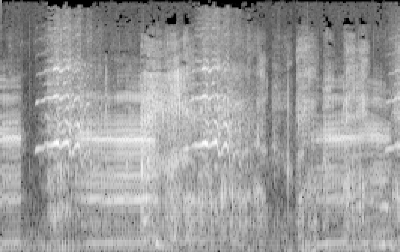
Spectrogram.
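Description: Animal sound effects: a horse whinnying several times, with a cow's low, drawn-out moos between and beneath the whinnies.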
